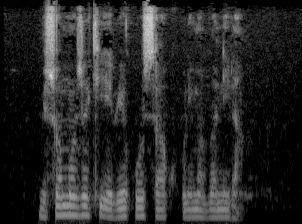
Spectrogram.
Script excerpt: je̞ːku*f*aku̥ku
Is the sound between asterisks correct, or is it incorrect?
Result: incorrect: s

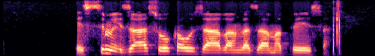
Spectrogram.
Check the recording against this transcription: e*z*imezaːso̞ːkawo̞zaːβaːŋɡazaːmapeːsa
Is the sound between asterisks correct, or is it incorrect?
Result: incorrect: s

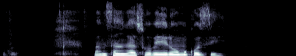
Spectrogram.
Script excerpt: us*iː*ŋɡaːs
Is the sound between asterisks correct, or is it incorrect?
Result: incorrect: aː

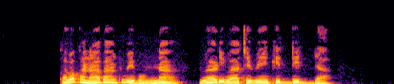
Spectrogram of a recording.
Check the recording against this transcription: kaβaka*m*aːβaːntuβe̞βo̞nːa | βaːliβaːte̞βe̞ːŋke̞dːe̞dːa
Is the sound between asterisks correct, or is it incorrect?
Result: incorrect: n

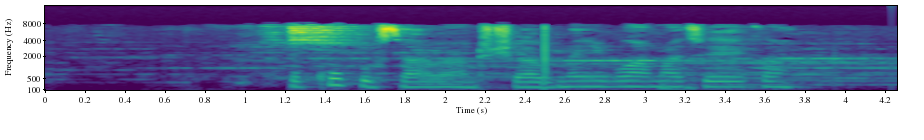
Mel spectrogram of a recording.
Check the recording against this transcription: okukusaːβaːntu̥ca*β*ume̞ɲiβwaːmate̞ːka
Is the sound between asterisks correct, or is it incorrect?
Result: correct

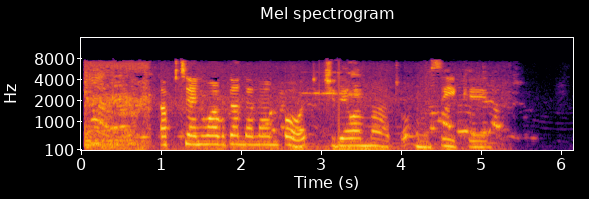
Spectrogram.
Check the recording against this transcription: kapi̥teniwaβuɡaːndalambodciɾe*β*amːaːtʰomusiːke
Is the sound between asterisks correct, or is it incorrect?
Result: incorrect: w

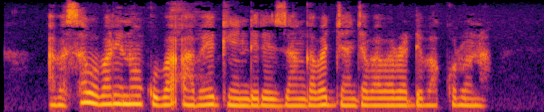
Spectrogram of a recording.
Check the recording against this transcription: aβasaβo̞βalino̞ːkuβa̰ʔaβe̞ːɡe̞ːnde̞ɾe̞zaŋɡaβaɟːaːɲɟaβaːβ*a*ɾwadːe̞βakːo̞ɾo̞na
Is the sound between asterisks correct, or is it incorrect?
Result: correct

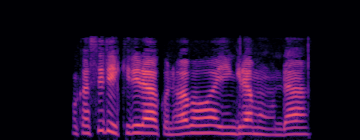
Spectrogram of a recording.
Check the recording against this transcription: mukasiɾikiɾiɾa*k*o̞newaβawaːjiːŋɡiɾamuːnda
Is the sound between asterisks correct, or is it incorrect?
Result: correct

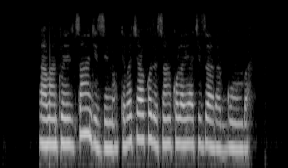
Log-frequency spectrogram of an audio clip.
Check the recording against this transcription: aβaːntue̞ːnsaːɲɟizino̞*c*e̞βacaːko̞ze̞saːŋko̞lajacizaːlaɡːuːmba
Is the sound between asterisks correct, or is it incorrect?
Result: incorrect: t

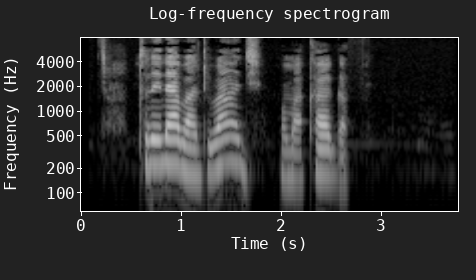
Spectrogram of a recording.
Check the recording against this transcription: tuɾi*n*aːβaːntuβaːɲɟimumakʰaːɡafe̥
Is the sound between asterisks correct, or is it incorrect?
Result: correct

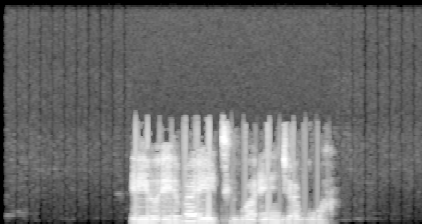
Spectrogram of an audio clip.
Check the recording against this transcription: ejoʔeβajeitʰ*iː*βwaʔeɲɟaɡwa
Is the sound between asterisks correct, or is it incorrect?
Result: incorrect: i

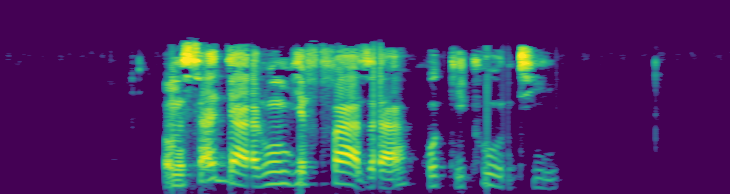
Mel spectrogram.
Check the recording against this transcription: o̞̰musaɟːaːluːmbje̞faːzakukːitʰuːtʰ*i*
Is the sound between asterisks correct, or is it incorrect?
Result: correct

